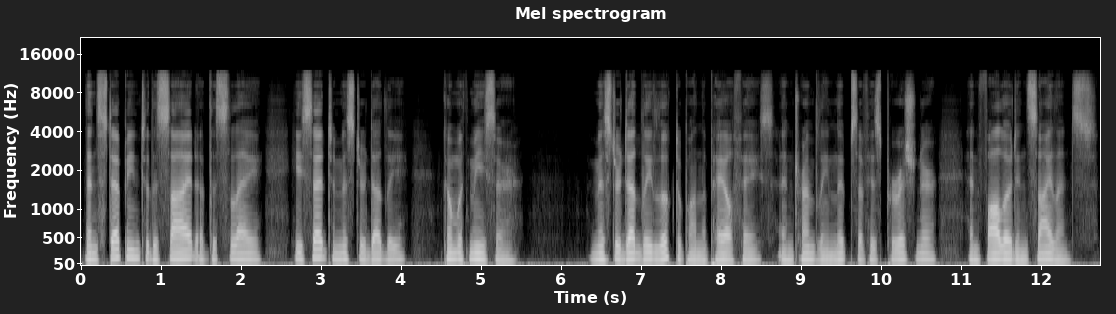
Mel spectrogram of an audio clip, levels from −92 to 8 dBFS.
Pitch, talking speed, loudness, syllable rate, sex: 115 Hz, 160 wpm, -18 LUFS, 4.4 syllables/s, male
